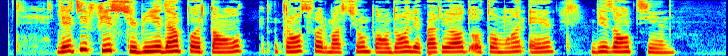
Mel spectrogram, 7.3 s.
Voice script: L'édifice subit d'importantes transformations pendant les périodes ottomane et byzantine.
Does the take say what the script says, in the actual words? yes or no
yes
